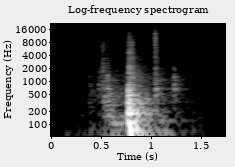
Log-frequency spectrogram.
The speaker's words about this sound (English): You mind if I shut that door as well? I don't like having it just open like that for no reason.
